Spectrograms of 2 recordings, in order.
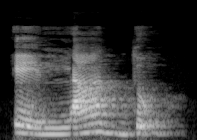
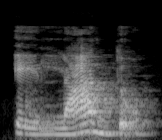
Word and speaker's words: helado: The H is silent, so pretend it's not even there. A, E, I, O, U, helado, helado, which means ice cream.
